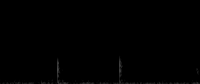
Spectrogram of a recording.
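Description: Near silence with a faint steady hum and two faint taps about half a second apart, the sound of chalk touching a blackboard.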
